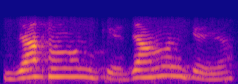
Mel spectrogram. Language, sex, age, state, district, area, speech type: Maithili, female, 45-60, Bihar, Madhepura, rural, conversation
